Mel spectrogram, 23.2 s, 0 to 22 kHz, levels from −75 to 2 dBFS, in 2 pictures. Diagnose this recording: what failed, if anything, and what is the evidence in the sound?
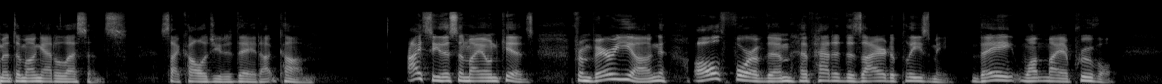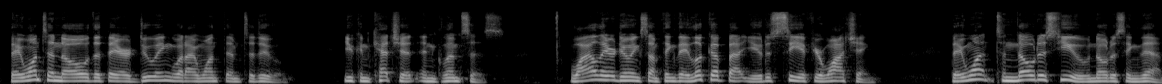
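Gain pumping runs through the whole speech clip, at the input stage: the gain swings by around 10 dB, pulled down on every loud syllable, so loud and soft parts end up closer in level and the sound is squashed. The likely cause is preamp gain set far too high with a fast limiter constantly clamping it. Unlike a noise gate, the gain is pulled down on loud sounds rather than the quiet parts being cut out.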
